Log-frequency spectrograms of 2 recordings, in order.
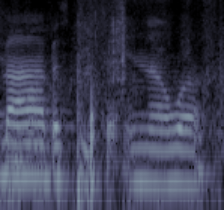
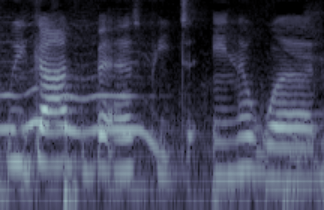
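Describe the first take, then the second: First: Soft, low murmur; quiet. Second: Said in the usual way. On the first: Real, not acted. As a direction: say it softly to yourself. Quiet repeat of the phrase.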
